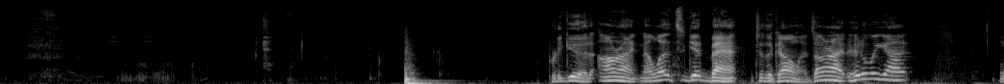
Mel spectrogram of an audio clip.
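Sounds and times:
person sipping and swallowing a drink: 0.0 - 4.5
loud thunk: 4.0 - 4.6
speech: 5.5 - 9.2.

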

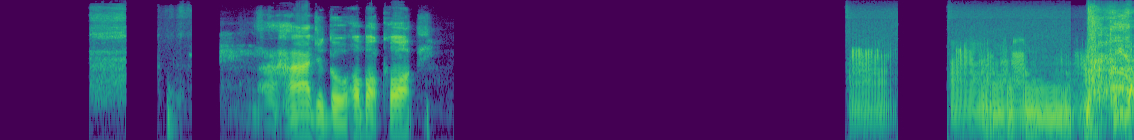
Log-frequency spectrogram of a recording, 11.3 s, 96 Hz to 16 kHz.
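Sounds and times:
speech: 2.5 - 4.4
fart: 8.5 - 11.3.

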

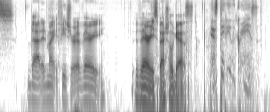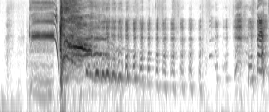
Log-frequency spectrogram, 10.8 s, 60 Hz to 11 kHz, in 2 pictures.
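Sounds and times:
speech: 0.6 - 5.2, 7.3 - 10.7
brief human yelp: 6.0 - 7.6
rapid rhythmic laughing squeals: 6.0 - 7.6
high-pitched excited human scream: 6.0 - 7.7.

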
